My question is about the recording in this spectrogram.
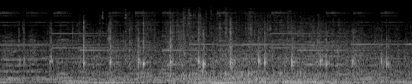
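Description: Clip-clop of horse hooves, about three beats a second, woven into a Christmas music track over soft instrumental music.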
